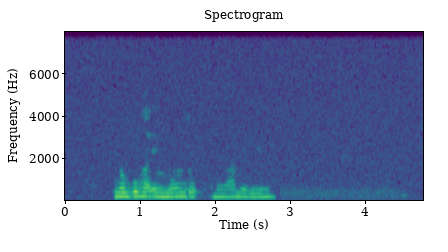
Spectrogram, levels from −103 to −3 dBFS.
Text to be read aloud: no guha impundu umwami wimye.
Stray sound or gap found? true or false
false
